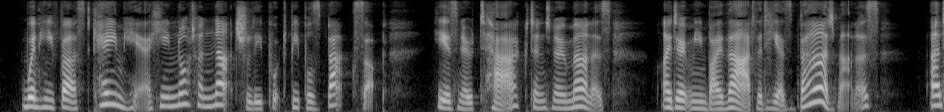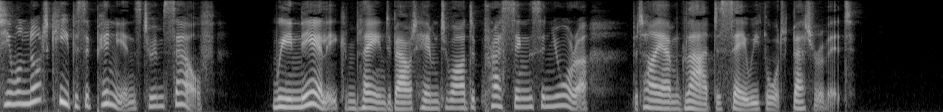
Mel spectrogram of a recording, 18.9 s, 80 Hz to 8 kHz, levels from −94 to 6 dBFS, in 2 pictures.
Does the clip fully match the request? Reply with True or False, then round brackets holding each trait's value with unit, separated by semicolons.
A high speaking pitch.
True (205 Hz)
